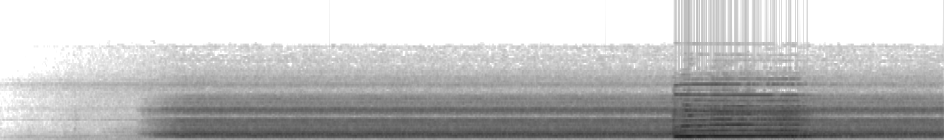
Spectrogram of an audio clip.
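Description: Hornby TTS sound decoder in a model steam locomotive playing its generic steam sounds through the model's small speaker: a steady steam hiss starts about a second and a half in, and about seven seconds in one whistle blast of about a second sounds over it.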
